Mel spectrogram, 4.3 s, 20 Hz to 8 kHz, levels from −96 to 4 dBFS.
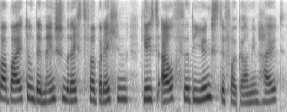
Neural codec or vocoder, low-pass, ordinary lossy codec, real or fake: codec, 16 kHz, 0.8 kbps, ZipCodec; none; none; fake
